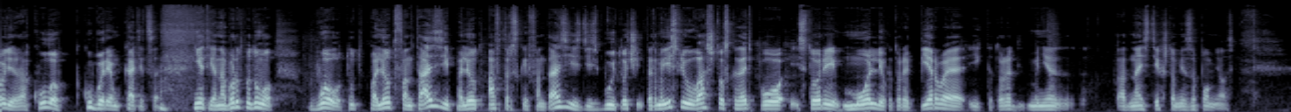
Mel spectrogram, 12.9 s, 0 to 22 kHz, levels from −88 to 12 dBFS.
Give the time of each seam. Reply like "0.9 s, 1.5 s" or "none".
6.4 s, 8.8 s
